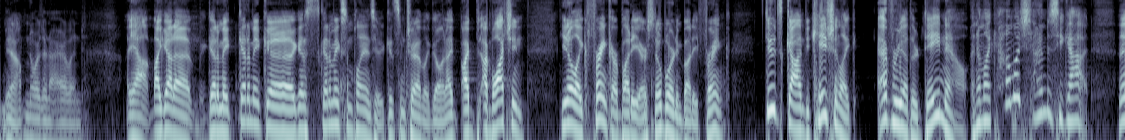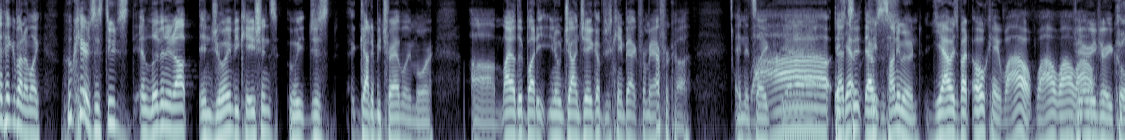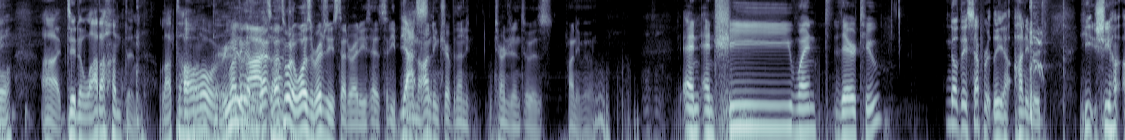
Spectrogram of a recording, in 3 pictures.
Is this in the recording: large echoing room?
no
